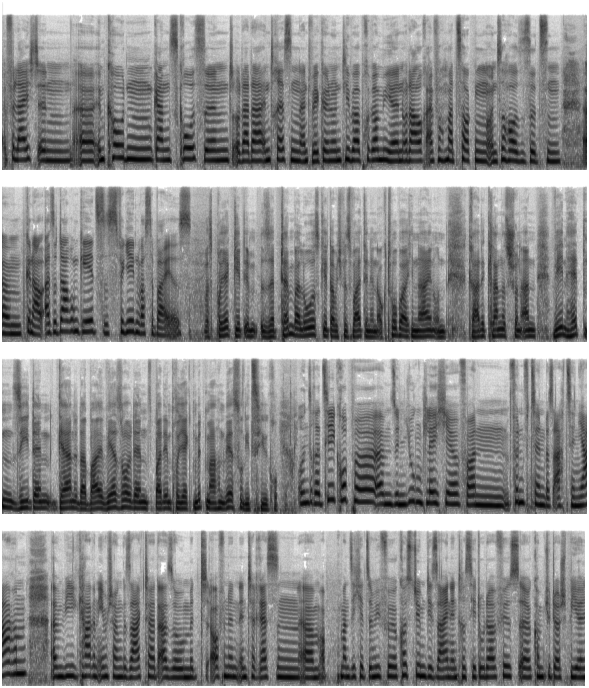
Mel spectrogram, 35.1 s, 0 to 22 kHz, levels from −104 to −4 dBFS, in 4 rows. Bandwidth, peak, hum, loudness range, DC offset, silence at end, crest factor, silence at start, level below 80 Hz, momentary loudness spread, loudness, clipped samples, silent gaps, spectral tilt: 16 kHz; 0 dBFS; none; 2 LU; under 0.1%; 0 s; 10 dB; 0 s; -44 dBFS; 4 LU; -12 LUFS; under 0.1%; none; -5.5 dB/octave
